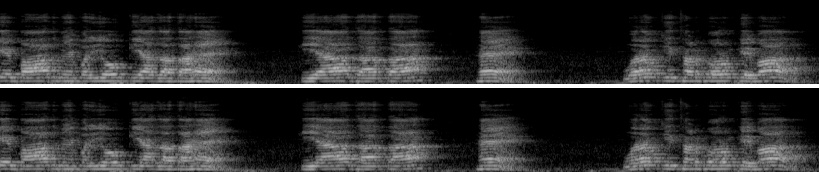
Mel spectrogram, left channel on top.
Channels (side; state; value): both; normal; correlation 0.69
